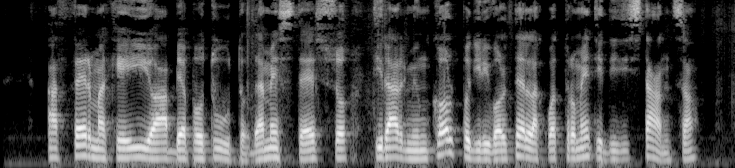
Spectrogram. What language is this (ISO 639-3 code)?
ita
